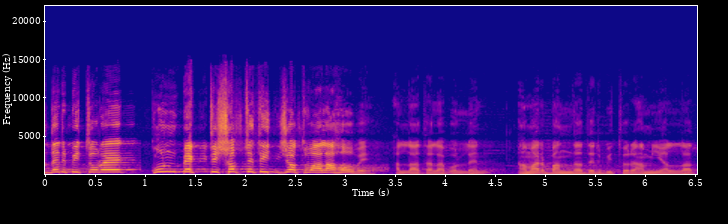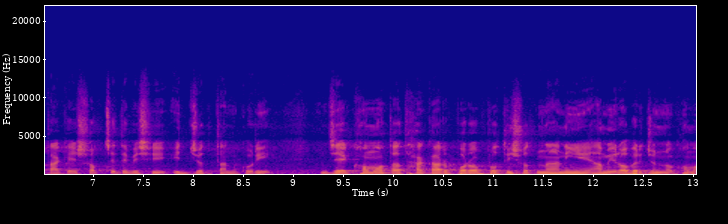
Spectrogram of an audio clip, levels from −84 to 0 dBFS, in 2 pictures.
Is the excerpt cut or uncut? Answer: cut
